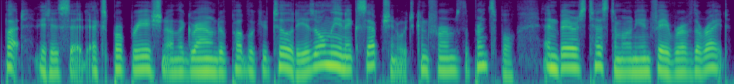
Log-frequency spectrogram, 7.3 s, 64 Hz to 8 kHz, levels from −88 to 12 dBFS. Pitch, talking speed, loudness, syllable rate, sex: 145 Hz, 220 wpm, -17 LUFS, 6.3 syllables/s, male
